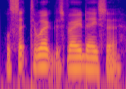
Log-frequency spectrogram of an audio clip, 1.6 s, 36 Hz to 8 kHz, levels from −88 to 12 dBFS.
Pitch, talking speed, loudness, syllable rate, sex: 125 Hz, 305 wpm, -17 LUFS, 6.3 syllables/s, male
